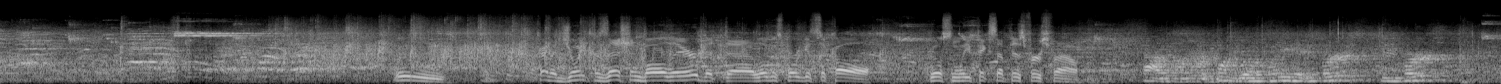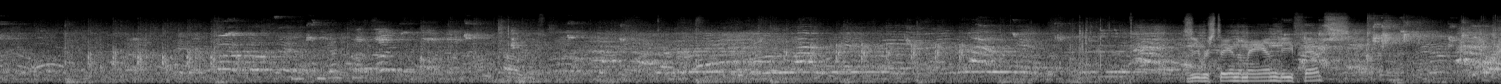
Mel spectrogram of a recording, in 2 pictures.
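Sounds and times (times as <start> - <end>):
crowd chatter echoing in hall: 0.0 - 30.0.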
